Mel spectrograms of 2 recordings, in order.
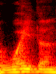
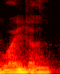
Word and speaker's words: Waidan: Il était dans le Waidan, ça s'écrit W-A-I, deux points, D-A-N, Waidan.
